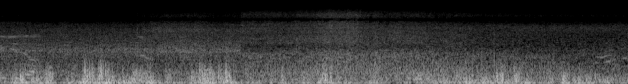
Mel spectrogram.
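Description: Ocean waves wash in continuously at Dumas beach, a broad rushing surf under heavy wind buffeting the microphone, with the roar holding steady throughout.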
